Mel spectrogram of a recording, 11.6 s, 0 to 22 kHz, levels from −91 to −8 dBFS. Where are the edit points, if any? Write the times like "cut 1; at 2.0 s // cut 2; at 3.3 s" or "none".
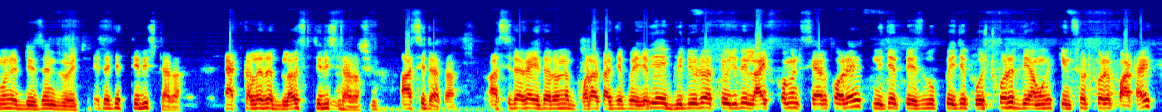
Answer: cut 1; at 1.0 s // cut 2; at 3.8 s // cut 3; at 6.4 s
